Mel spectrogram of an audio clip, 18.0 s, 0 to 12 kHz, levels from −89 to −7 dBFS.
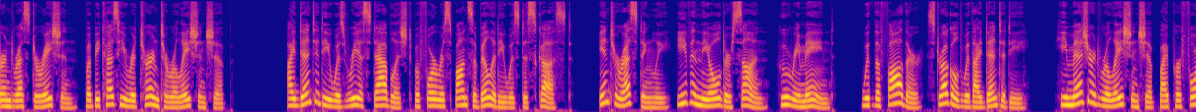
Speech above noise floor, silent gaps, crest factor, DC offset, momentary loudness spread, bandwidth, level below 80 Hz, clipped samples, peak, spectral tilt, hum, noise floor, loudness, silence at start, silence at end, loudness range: over 71 dB; 12.82-12.90 s; 16 dB; under 0.1%; 10 LU; 12 kHz; -56 dBFS; under 0.1%; -4 dBFS; -5.5 dB/octave; none; under -90 dBFS; -20 LUFS; 0 s; 0 s; 2 LU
